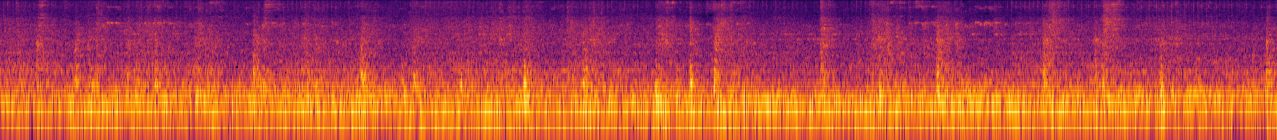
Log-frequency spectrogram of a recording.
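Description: Fareed Express passenger train running slowly, heard from on board: a steady low rumble with irregular clacks of the wheels over the rail joints.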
